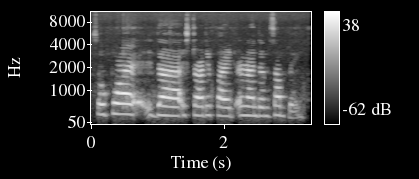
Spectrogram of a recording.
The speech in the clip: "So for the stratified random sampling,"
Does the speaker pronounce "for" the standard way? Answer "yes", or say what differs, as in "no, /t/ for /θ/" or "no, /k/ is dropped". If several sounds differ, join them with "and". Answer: no, /p/ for /f/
